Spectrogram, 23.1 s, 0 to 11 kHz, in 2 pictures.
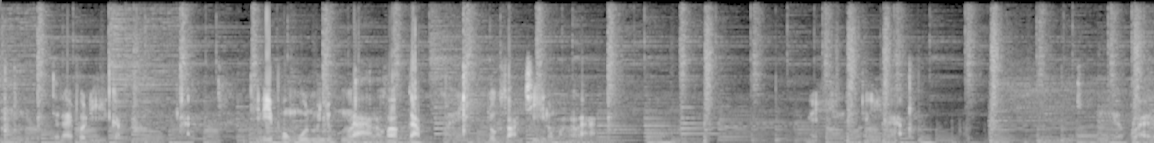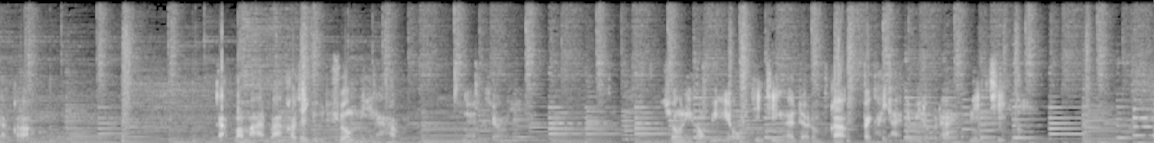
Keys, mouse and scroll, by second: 0.9 click, 2.0 click, 2.9 click, 3.6 ctrl+click, 5.3-8.1 drag, 8.7 shift+click, 9.9 click, 11.1-13.7 drag, 14.4 click, 15.1 right click, 17.4 click, 19.0 click, 22.5 click.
